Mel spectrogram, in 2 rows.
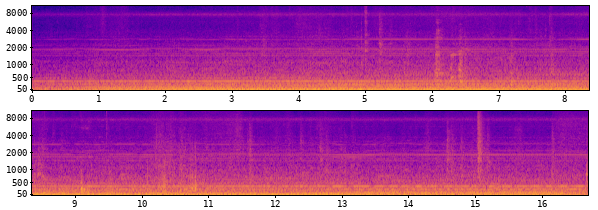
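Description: Hankyu 3000 series electric train: a steady hum with a low rumble and no rising acceleration tone, with a few faint clicks and voices in the background.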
